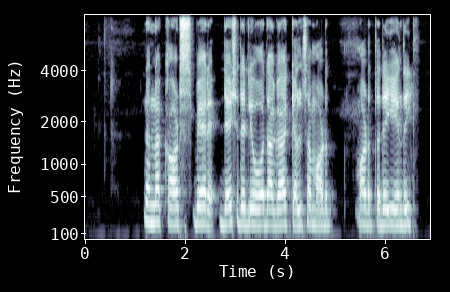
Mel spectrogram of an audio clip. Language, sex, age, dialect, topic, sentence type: Kannada, male, 18-24, Central, banking, question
